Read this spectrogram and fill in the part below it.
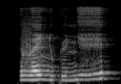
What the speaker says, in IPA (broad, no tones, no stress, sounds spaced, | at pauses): v ɛ ʎ ʊ p y ɲ e̤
